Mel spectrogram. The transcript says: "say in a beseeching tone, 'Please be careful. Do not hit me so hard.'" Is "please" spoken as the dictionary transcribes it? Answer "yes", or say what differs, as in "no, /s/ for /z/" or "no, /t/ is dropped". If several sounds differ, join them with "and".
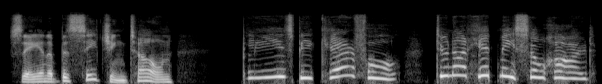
yes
